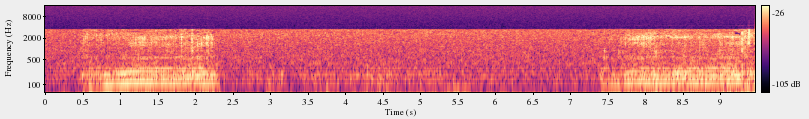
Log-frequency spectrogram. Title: Dexter the Englishbull dog snoring away on a THU afternoon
